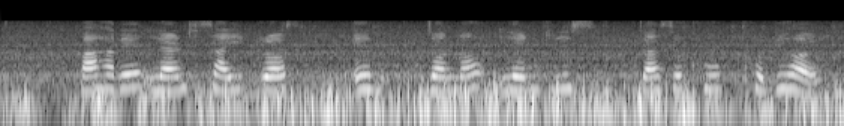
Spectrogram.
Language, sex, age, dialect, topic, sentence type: Bengali, female, 18-24, Rajbangshi, agriculture, question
